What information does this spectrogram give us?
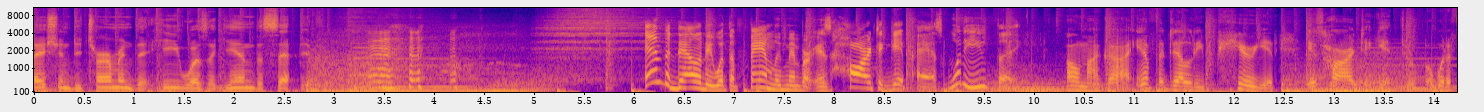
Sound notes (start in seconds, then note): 4.4 chuckles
